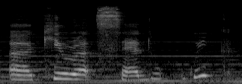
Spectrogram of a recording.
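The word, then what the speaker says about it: Kyra Sedgwick: so the movie stars bill skarsgård Michael Monroe Kiera said quick that's how you say her name in Jeffrey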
